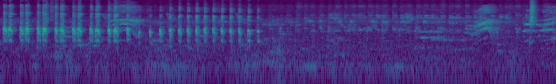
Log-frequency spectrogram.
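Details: Chukar giving a rapid run of loud, clucking two-part notes, about three per second, for five seconds, then falling quiet to a faint background hiss with a few soft distant chirps.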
